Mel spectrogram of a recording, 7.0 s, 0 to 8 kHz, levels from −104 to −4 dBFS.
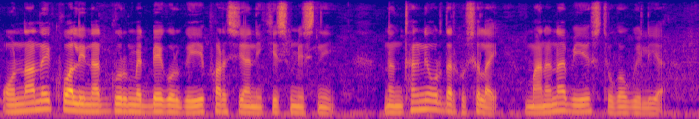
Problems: none marked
